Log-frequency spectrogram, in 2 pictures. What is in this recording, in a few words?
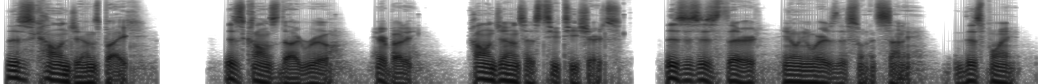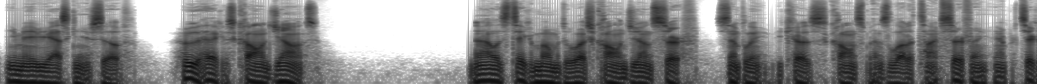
comedic male voice over; surfboards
